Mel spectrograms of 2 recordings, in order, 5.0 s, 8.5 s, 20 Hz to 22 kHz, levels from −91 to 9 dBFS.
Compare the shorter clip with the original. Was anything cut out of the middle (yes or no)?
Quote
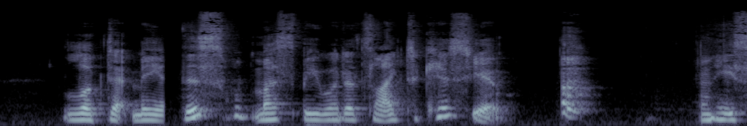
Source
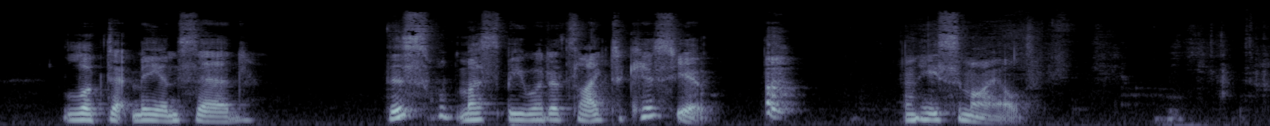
yes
